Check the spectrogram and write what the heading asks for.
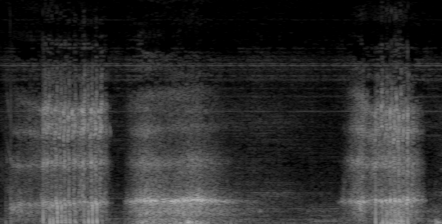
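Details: Person snoring: loud rattling snores on breathing in, with a quieter whistling breath between them, during sleep.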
